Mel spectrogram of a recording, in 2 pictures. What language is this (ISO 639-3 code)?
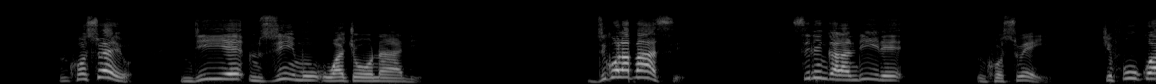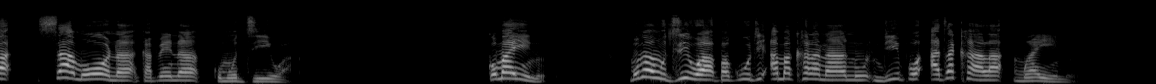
nya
